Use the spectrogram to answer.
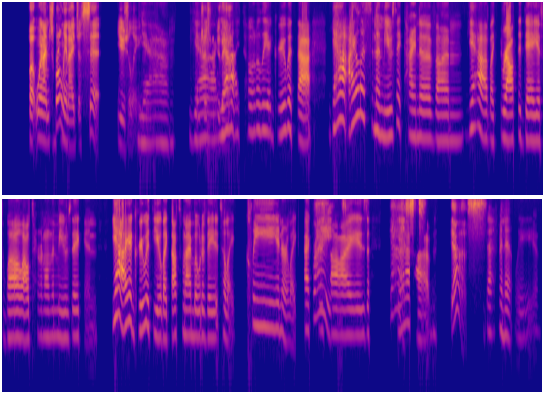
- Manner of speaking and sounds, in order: none
- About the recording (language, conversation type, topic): English, unstructured, How do you think technology use is affecting our daily lives and relationships?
